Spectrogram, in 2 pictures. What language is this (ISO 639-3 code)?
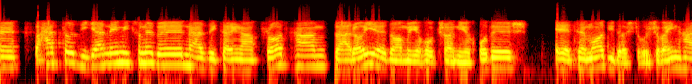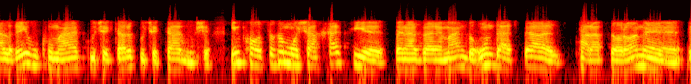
fas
